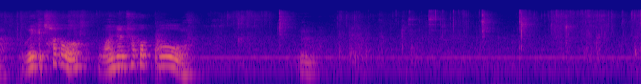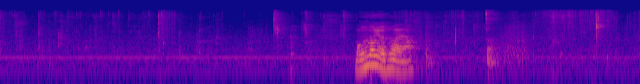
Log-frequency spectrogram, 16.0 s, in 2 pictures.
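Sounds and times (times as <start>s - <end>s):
faint steady hum: 0.0s - 16.0s
person chewing food: 2.8s - 12.5s, 13.1s - 16.0s.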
